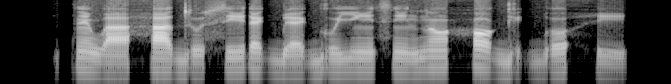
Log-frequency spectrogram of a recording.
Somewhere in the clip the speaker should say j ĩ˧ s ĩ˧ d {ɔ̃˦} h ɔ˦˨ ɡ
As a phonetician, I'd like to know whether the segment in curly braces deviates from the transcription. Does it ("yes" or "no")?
no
